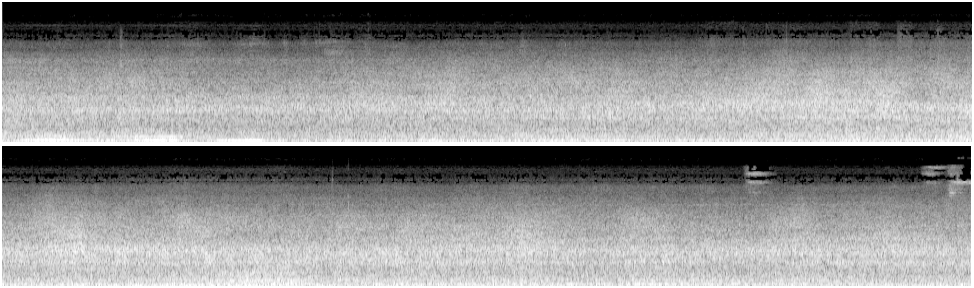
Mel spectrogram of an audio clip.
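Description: Container freight train running through the station, a steady rumble of wagons on the track. A low hum is strongest in the first few seconds.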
